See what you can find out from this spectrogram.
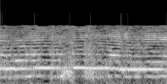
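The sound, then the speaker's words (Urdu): A large audience loudly chants a religious slogan (salawat) in unison, many voices merging into one sustained, roaring call that fills the whole moment. “ماشاء اللہ, اس وقت اس نعرے نے مجھے سہارا دیا.”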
